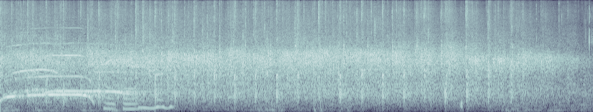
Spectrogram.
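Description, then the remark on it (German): Sustained audience applause welcoming guests Cora E. and Oji Lu at a German rap talk event, a dense wash of many hands clapping that stays loud for several seconds before tapering slightly at the end; a few brief tonal voice sounds rise over it at the start. “Einmal Applaus, bitte.”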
